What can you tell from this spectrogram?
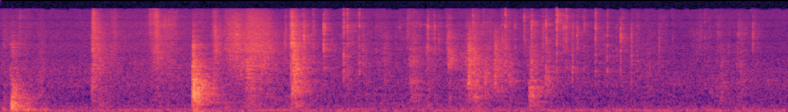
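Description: A few scattered knocks and clunks of tools or objects being handled and set down. The loudest is right at the start, another comes about two seconds in, and smaller ones follow.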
